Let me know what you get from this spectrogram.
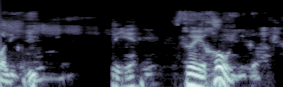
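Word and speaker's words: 李: The first one is "木下有子" (Mu Xia You Zi) , pronounced Li.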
